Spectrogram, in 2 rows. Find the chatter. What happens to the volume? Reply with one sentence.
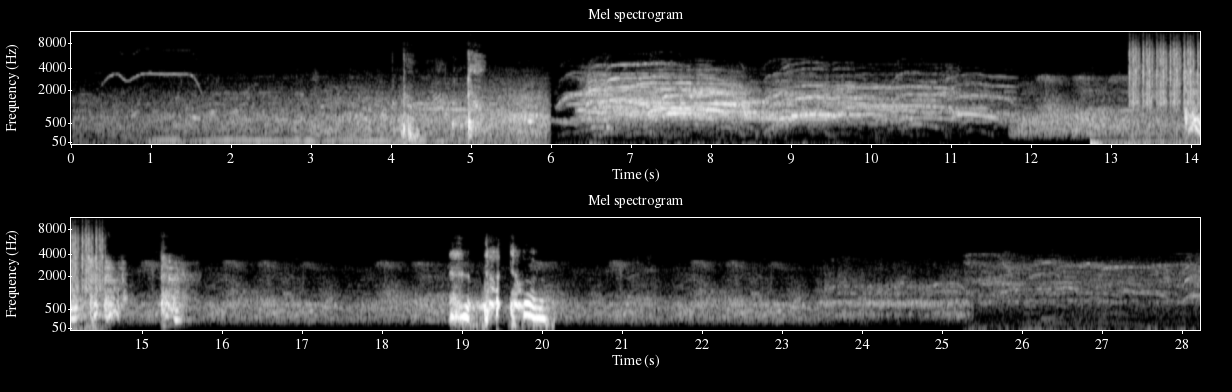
The volume of the chatter goes up, then down.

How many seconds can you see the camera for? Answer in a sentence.
The camera can be heard for 2 seconds in total.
